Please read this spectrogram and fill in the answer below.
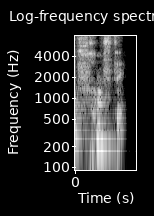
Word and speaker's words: français: Un C cédille se prononce S, comme la lettre S. Sa, so, su. Exemple, un garçon français.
